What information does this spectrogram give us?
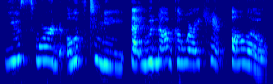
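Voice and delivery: high-pitched, dramatized reproach; impassioned plea. Acted. Will holding his dying friend to an oath, impassioned. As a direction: press the oath on them, theatrically.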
